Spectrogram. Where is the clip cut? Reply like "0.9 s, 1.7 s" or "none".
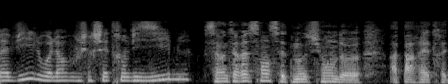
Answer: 2.0 s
